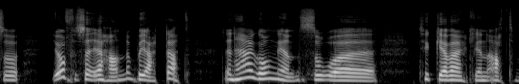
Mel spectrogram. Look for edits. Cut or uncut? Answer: uncut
